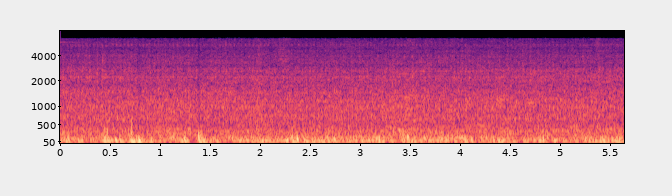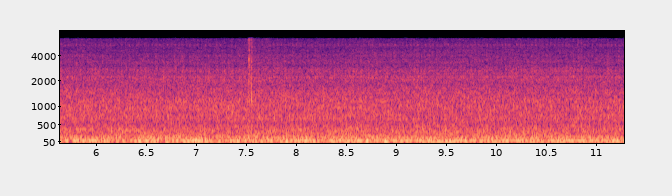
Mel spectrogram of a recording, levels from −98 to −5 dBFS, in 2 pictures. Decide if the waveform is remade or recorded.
recorded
